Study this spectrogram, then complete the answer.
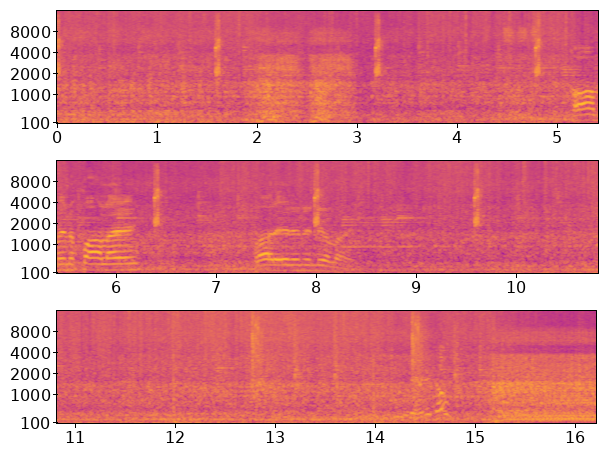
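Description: Race car engines idle and rev loudly outdoors.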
